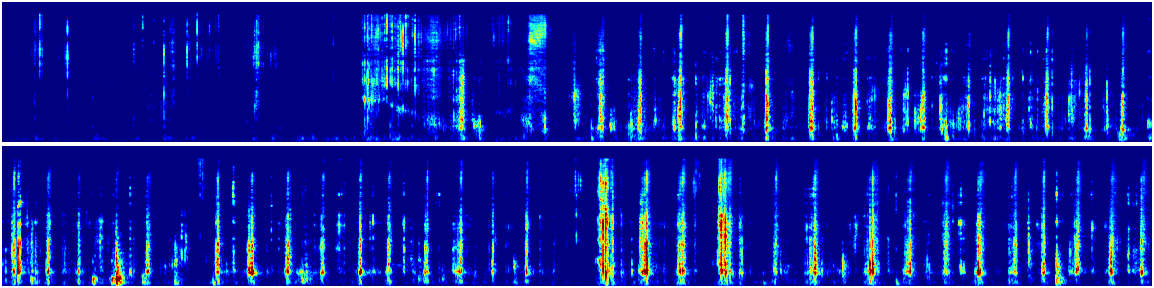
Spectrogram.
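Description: Close-miked chewing of crunchy food: a steady run of sharp crunches and wet chewing, beginning in earnest about four seconds in, with the loudest crunches near the end.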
